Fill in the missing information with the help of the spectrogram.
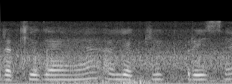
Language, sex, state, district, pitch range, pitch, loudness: Hindi, female, Chhattisgarh, Raipur, 220-235 Hz, 225 Hz, -16 LUFS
